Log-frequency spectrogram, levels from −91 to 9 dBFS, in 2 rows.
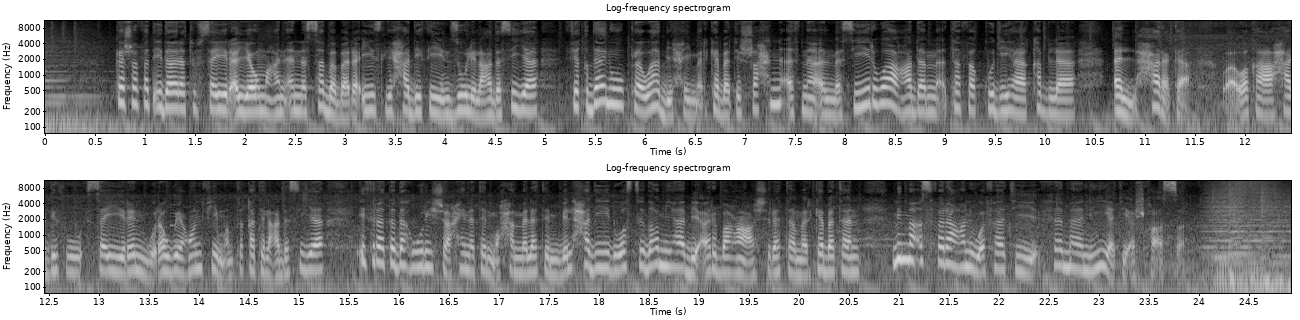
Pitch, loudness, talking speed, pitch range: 205 Hz, -20 LUFS, 105 wpm, 190-235 Hz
